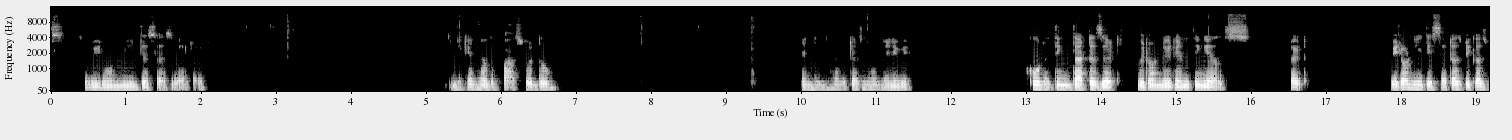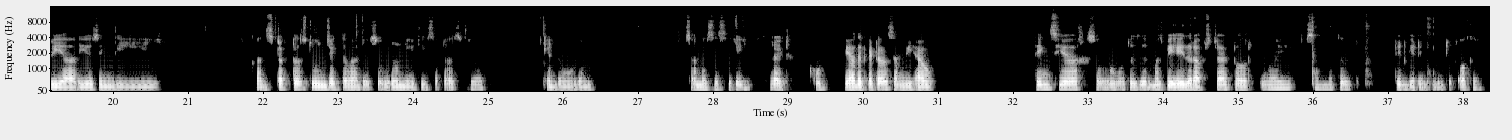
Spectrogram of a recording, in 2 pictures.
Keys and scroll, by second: 5.6 super+n, 36.1 alt+Return.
